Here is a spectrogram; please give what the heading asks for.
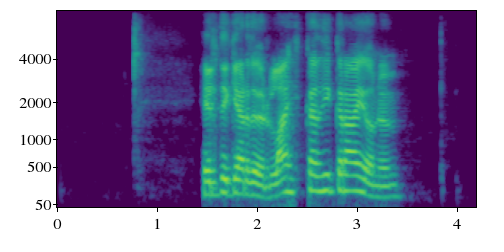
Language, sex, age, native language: Icelandic, male, 30-39, Icelandic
